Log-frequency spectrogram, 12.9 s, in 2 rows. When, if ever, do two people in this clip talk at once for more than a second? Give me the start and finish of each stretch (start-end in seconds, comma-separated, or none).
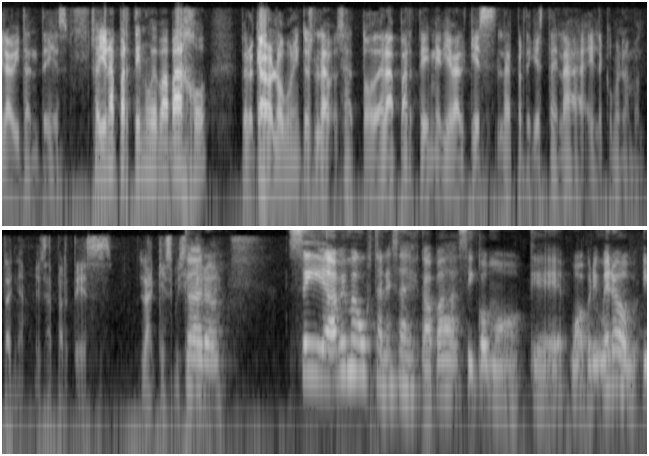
none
